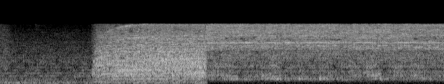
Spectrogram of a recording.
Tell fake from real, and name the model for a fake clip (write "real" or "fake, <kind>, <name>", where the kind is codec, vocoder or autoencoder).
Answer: fake, vocoder, WaveNeXt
